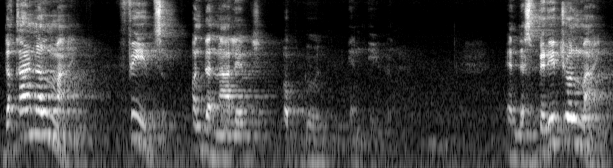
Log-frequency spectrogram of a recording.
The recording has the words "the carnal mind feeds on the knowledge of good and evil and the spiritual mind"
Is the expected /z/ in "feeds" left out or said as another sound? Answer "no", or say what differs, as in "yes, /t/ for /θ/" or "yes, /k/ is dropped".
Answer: yes, /s/ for /z/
